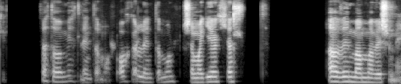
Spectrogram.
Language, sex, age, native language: Icelandic, male, 30-39, Icelandic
